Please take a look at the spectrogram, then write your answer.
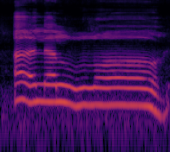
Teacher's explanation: اللہ کے نام سے پہلے زبر ہے تو ہم اسے پر پڑھیں گے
